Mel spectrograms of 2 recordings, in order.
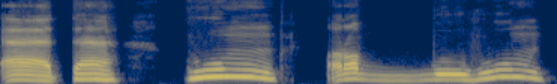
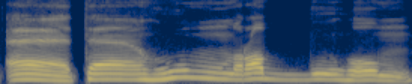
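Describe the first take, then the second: First: The vowel in hum is a clear, full u. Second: The vowel in hum is thick, near o. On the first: The speaker calls it right. "Harusnya hu seperti atahum rabbuhum" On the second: The speaker calls it wrong. "bukan atahum rabbuhum"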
